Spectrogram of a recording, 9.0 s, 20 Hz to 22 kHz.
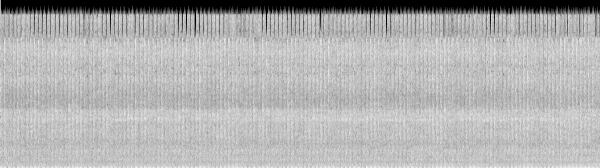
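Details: About 66-year-old 1960s English Suffolk single-cylinder engine after carb clean and new plug wire: even beat about four firings a second, no misses or stumbles; running healthy and steady.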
